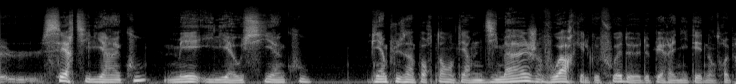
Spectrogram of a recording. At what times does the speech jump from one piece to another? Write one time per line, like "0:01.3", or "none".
0:01.6
0:05.4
